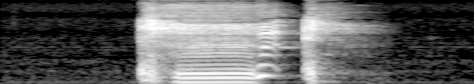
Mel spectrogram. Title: painful barking cough with a couple sneezes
